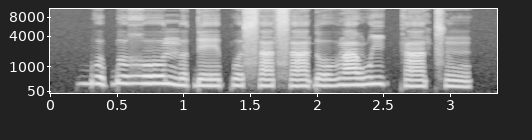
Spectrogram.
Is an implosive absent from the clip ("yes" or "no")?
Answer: no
